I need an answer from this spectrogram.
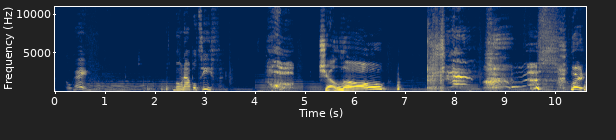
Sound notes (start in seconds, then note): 4.2 gasps; 7.5 both laugh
